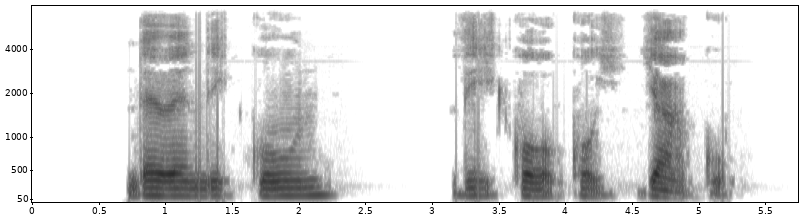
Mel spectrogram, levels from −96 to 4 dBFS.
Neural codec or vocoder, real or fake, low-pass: none; real; 7.2 kHz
